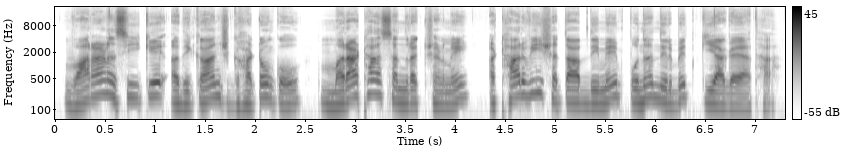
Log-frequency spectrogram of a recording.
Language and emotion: Hindi, neutral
